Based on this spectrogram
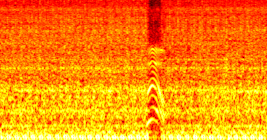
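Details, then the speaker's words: VW Super Beetle Volksrod air-cooled flat-four, still cold, charging system working: after a little rev it is now running on all four cylinders, a steady even beat with no misses or stumbles; healthy idle. "well actually that did it a little wrap and now it's running on all four cylinders"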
